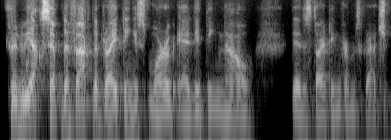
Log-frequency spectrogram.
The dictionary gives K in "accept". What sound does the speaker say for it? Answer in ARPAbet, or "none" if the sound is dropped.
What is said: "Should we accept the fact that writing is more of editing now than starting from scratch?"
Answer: K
